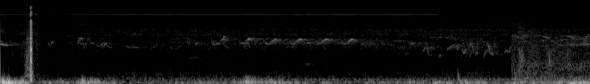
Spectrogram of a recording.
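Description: A golf club strikes the ball with a single sharp click just after the start, during a full approach swing. Afterwards birds chirp in short repeated calls over a low outdoor rumble.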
